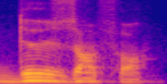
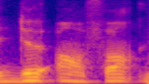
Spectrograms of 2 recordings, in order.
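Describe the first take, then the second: First: Deux enfants linked with Z, deu-zenfants; French liaison with Z. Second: Deux enfants with no Z, deu-enfants; French without liaison; no liaison, wrong. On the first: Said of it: "We don't say deux enfants". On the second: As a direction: leave deux and enfants apart. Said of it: "We don't say". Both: Shown as a demonstration.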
